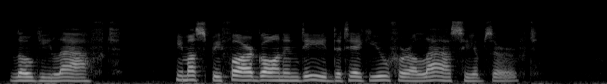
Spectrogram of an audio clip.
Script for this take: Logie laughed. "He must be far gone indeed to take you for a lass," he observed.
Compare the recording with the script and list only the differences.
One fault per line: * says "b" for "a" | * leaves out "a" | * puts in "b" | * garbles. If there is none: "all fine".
all fine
